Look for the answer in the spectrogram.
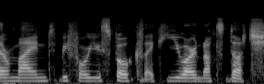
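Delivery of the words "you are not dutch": usual speaking voice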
